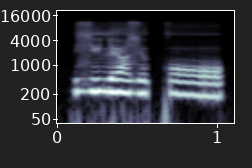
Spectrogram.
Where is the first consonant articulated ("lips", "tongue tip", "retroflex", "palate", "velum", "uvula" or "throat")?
tongue tip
